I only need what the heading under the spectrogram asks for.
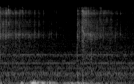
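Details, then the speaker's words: Original decades-old camshaft ball bearing from a K-750 motorcycle engine, spun by hand: dry gritty metal-on-metal rattle fading as it slows, bearing loose and wobbling; replaced with a new bearing. "О такий звук характерний метал по металу але йде але йде"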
